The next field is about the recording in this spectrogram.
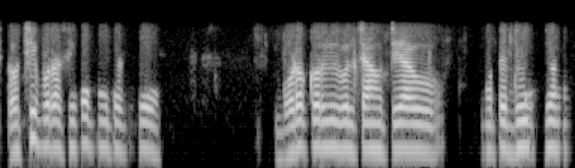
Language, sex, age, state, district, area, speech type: Odia, male, 45-60, Odisha, Nabarangpur, rural, conversation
